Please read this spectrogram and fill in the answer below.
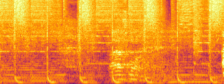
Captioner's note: exhaling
